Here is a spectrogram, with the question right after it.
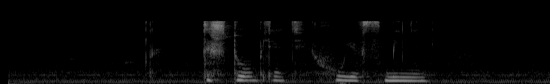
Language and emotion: Russian, angry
